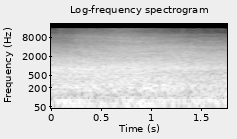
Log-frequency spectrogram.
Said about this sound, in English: I don't think you're going to hear me properly. There's like a lot of cars driving by. Yeah, guys, I'm at some dual carriageway trying to find my way home.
